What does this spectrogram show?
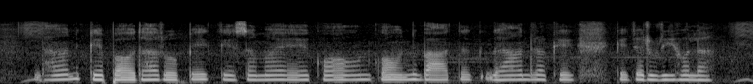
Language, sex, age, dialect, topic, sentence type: Bhojpuri, female, <18, Northern, agriculture, question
